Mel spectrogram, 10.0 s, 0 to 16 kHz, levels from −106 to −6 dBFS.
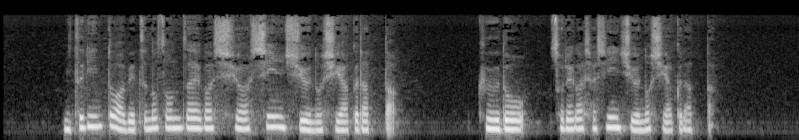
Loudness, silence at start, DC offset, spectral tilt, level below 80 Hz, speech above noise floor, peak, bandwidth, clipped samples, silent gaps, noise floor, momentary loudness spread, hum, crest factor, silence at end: -23 LUFS; 0.8 s; under 0.1%; -5.5 dB/octave; -68 dBFS; 51 dB; -10 dBFS; 11.5 kHz; under 0.1%; none; -74 dBFS; 11 LU; none; 14 dB; 1.1 s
